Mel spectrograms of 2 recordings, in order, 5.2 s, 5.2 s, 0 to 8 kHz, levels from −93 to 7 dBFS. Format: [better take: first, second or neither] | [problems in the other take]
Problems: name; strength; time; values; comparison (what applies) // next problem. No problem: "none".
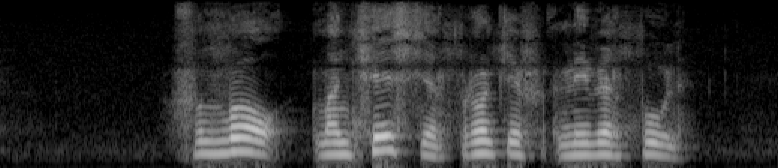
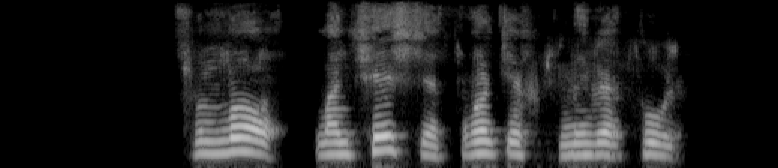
first | noise reduction (neural mask model Resemble Enhance denoiser)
